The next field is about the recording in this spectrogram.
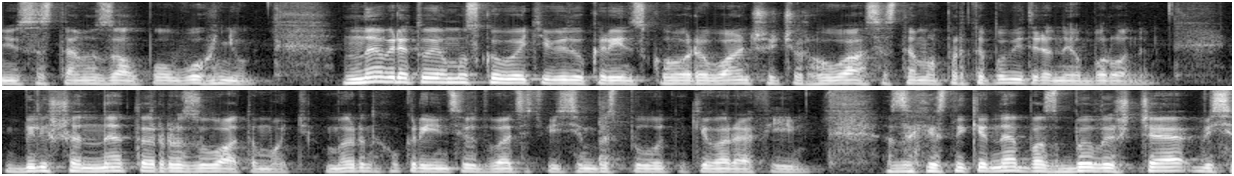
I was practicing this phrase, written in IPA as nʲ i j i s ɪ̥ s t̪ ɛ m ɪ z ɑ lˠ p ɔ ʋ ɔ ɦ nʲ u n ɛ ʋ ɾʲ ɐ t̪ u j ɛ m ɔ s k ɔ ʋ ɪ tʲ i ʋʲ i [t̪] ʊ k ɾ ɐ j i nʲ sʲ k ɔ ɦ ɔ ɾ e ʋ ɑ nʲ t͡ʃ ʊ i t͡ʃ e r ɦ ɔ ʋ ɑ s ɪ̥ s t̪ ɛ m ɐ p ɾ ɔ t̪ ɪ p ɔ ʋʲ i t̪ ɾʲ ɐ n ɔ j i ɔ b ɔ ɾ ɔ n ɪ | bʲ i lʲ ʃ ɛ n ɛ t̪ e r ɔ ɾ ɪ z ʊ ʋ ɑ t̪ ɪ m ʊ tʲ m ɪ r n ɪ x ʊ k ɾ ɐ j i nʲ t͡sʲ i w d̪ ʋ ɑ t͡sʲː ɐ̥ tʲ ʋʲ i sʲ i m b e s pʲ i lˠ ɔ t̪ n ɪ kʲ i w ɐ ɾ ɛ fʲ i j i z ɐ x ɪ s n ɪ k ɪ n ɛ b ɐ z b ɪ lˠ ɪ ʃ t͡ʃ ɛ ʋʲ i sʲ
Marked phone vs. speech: incorrect: d̪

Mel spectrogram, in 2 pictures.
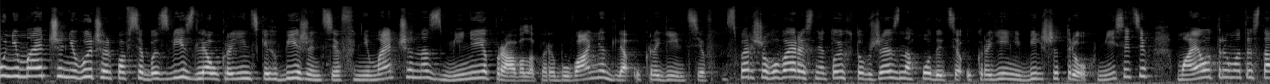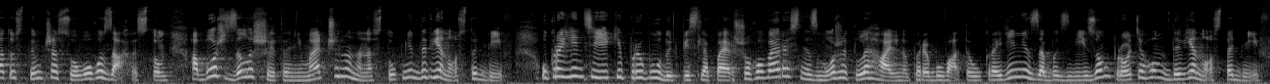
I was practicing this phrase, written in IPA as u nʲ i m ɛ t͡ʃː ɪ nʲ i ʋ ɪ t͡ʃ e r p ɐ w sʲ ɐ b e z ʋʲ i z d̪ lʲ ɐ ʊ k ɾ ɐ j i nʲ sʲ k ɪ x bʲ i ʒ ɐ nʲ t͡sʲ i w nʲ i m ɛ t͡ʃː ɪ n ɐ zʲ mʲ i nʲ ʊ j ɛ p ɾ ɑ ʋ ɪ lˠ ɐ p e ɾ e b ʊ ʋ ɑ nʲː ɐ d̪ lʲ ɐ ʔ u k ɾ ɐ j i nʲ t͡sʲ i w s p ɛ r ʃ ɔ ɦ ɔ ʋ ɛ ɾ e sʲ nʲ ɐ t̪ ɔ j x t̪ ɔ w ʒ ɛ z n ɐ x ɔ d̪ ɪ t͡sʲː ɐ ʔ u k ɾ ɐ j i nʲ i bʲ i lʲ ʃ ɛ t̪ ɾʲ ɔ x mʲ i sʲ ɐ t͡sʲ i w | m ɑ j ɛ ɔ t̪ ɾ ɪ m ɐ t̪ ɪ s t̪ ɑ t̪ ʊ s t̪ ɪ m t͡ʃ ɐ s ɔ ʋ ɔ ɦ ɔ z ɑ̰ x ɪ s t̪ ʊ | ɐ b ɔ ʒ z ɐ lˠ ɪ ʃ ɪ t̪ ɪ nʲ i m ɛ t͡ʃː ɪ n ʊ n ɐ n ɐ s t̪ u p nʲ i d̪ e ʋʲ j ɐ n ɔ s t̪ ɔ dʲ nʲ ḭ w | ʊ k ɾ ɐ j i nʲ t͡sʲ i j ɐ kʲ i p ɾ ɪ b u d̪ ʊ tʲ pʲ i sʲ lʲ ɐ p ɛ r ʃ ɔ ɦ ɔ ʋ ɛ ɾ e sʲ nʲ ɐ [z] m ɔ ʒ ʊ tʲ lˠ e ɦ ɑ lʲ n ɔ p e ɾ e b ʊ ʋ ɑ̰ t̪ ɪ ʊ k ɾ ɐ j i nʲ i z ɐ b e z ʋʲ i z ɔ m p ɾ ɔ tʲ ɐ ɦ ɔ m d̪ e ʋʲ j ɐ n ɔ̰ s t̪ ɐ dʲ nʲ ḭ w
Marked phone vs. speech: correct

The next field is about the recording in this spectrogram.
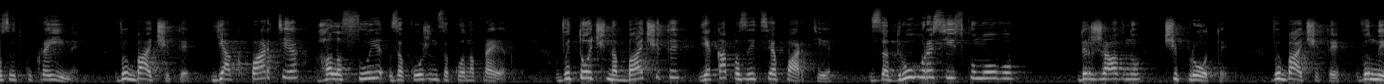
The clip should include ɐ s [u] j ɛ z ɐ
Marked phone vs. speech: correct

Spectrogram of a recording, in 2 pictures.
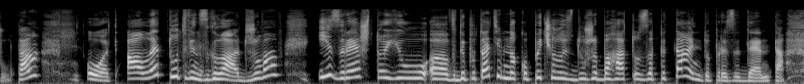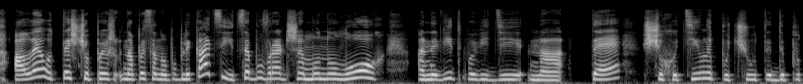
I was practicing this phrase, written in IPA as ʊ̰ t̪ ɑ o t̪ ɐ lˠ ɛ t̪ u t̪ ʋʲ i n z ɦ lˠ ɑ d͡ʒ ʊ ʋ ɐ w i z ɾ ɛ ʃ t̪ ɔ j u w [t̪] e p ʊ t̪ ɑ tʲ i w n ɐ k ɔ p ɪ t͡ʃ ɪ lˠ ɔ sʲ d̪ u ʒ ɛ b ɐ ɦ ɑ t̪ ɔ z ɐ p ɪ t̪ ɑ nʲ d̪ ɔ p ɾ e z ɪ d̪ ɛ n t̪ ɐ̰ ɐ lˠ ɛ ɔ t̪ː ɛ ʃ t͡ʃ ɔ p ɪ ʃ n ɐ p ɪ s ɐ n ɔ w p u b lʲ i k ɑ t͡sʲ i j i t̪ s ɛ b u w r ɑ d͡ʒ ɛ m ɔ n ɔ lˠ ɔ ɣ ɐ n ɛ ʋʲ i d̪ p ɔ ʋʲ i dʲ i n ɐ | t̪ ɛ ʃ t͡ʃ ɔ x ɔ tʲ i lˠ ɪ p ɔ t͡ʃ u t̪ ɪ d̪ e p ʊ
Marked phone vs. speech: incorrect: d̪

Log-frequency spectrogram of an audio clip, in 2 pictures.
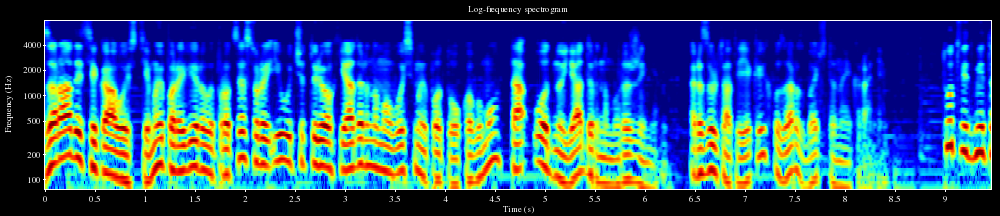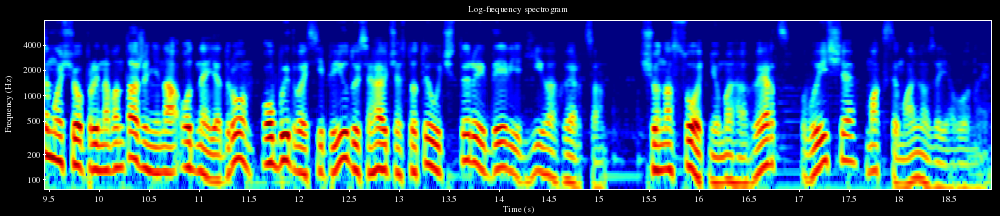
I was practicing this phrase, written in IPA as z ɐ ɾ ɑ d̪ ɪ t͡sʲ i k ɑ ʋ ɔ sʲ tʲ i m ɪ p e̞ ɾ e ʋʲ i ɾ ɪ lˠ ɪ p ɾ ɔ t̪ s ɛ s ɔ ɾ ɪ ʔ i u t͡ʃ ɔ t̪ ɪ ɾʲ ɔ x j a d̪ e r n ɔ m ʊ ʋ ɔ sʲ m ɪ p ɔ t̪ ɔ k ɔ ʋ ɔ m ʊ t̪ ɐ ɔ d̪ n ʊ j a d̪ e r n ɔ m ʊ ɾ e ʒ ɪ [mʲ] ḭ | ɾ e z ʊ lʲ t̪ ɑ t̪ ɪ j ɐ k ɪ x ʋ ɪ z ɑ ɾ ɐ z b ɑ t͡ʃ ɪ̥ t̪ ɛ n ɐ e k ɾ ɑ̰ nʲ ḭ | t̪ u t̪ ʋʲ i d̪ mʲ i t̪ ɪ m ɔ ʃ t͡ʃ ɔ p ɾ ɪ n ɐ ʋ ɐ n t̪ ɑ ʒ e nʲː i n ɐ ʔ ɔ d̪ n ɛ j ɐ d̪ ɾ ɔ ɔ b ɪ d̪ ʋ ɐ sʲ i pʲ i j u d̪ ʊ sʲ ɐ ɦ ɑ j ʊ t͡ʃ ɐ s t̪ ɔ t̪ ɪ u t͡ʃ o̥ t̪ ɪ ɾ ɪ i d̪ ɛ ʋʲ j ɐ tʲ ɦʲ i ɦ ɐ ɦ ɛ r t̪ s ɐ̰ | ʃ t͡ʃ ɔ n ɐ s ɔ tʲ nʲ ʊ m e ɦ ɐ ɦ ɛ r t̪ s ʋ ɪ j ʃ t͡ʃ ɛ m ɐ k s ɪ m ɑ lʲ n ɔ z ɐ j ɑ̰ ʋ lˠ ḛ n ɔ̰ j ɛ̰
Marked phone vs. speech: correct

